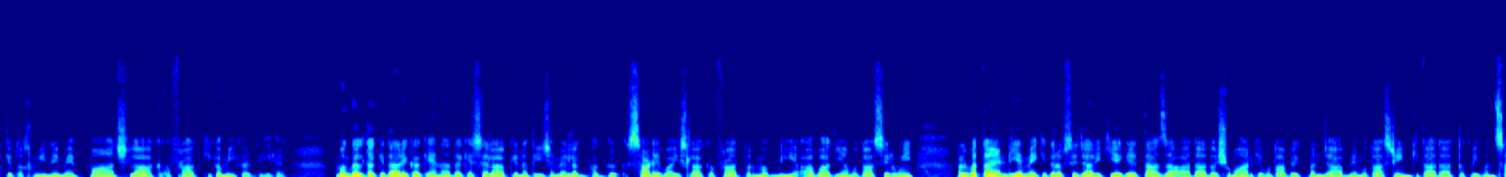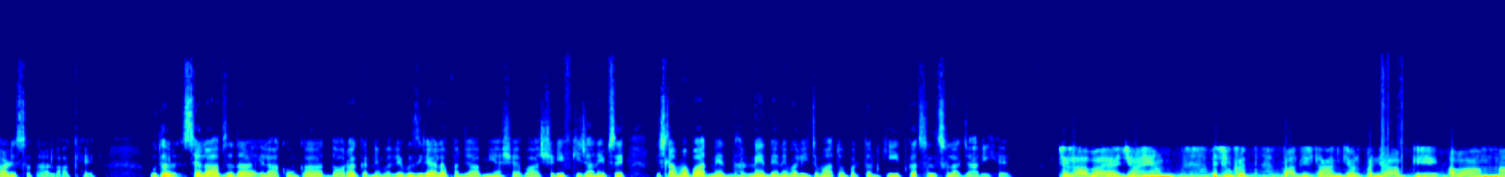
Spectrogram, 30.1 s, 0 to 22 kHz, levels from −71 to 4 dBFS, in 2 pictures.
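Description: At 24.21 s a short burst of loose connector crackle appears, lasting about 0.12 s, and a second follows at 28.86 s for about 0.2 s. A worn or dirty contact is briefly making and breaking, chopping the signal into irregular scratchy crackle.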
